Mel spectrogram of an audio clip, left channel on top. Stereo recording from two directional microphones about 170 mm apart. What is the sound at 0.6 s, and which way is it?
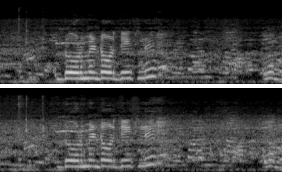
Speech, 55° left (ahead or behind).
